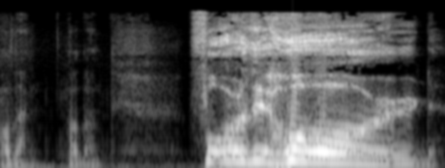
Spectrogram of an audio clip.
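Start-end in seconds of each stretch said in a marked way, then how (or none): 1.4-3.1 very loud, very high, booming battle cry, "horde" drawn out. Answering a request for a best horde battle cry: shouted horde battle cry. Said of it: "Give me your best for the Horde".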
